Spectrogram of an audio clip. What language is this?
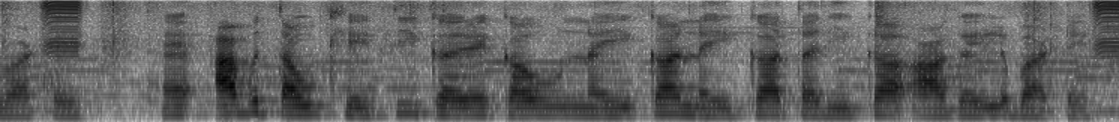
Bhojpuri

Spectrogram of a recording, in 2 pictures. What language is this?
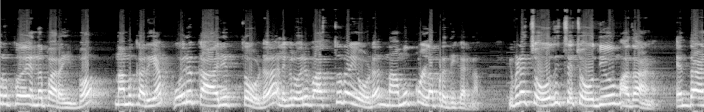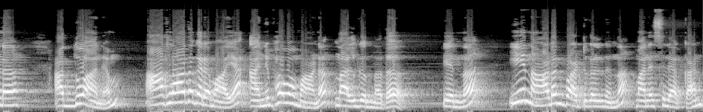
Malayalam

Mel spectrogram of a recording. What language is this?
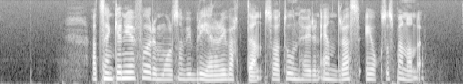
Swedish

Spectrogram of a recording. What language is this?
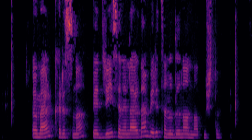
Turkish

